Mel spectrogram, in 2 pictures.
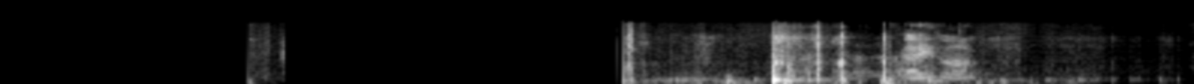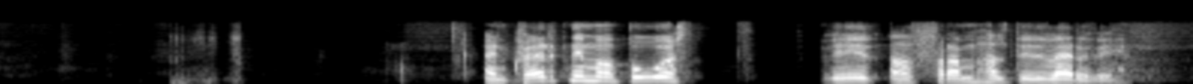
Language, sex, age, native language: Icelandic, male, 40-49, Icelandic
